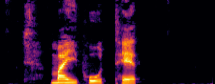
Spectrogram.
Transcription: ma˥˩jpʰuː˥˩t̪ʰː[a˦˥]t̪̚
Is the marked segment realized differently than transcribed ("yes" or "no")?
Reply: yes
